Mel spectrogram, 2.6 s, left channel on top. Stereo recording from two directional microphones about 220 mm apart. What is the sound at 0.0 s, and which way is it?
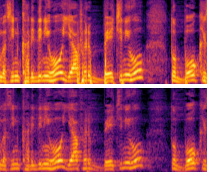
Speech, 40° left (ahead or behind).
